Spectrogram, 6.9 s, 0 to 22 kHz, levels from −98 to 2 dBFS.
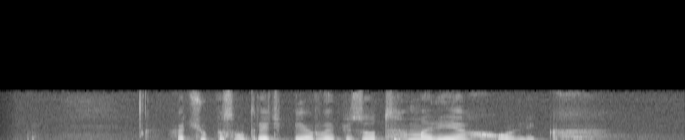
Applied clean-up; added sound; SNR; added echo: none; none; none; none.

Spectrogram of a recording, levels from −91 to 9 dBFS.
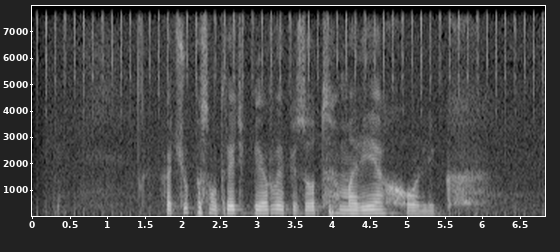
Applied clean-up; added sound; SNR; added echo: none; Tick-tock; 17 dB; none.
